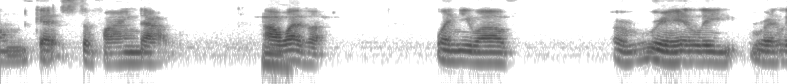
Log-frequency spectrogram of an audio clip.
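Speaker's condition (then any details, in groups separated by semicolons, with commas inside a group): Motor neurone disease; terminal, no cure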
